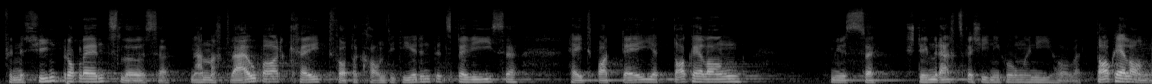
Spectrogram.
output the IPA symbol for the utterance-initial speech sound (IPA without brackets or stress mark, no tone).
f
